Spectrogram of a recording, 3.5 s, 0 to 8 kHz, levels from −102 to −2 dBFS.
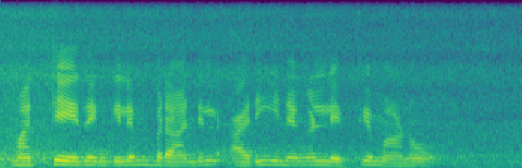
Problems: constant background noise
